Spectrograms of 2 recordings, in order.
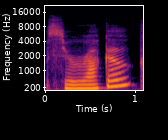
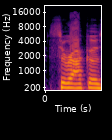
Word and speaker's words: Sirocco: So they are opening up Sirocco coffee. Um, but I know that here in New Orleans, we don't pronounce anything correctly. So Sirocco, Sirocco, you'll answer to either.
